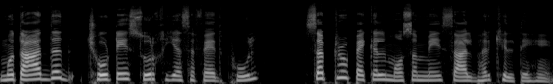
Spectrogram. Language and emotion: Urdu, neutral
